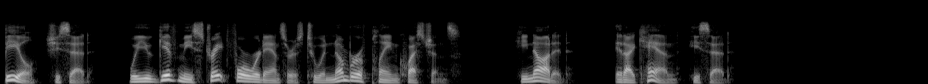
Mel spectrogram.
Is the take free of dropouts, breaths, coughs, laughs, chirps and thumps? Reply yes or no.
yes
